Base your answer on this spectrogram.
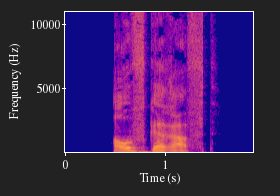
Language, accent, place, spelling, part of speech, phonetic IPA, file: German, Germany, Berlin, aufgerafft, verb, [ˈaʊ̯fɡəˌʁaft], De-aufgerafft.ogg
- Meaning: past participle of aufraffen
